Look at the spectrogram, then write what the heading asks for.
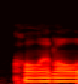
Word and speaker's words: colonel: Colonel is pronounced colonel for your information.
